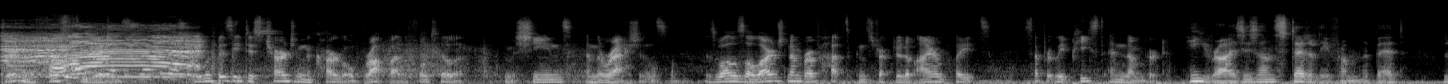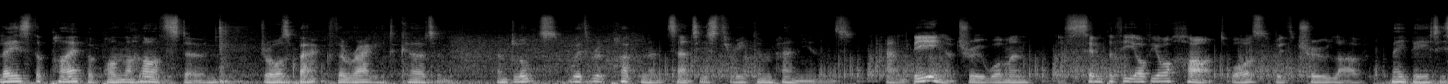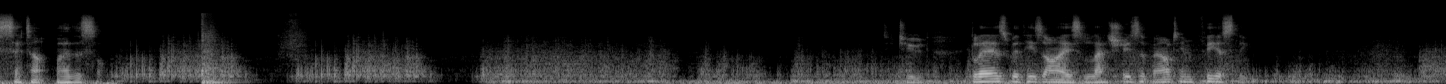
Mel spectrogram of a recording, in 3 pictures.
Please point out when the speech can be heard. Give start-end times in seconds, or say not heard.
0.0-1.3, 1.9-30.0, 38.0-41.5.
